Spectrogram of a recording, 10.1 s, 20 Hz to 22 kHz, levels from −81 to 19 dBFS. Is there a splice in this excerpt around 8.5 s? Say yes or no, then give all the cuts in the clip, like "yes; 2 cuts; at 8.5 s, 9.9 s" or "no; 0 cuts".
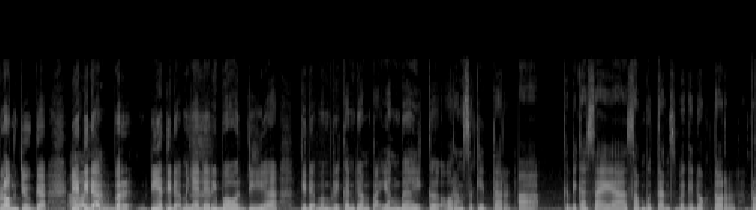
no; 1 cut; at 6.9 s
